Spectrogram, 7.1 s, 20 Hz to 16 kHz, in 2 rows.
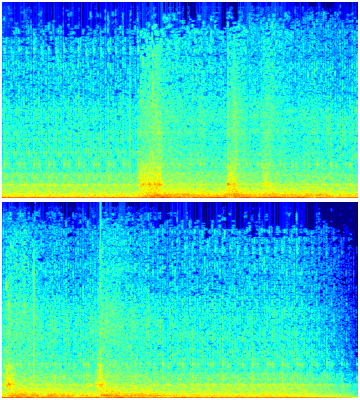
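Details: Leyland tractor with rare six-cylinder Leyland 698 diesel, described as sweet, beautiful running; deep, steady idle with an even low beat and a few light knocks from around it before dying away: normal diesel idle.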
